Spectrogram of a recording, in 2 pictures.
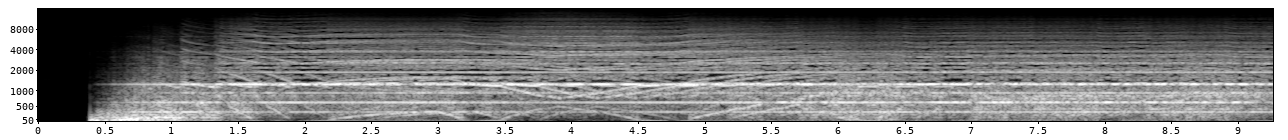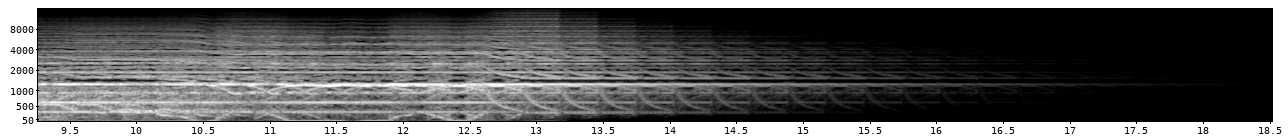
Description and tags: Sci Fi Growl Scream D#
A strong, aggressive electronic growl/scream.
Played on a D# note.
Created with Reaktor 6.
torment, scream, effect, futuristic, noise, freaky, synth, sound-design, sounddesign, science, strange, scary, fx, tortured, robot, growl, sfx, abstract, soundeffect, machine, weird, apocalyptic, sci-fi, digital, fiction, future, glitch, electronic, angry, mechanical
